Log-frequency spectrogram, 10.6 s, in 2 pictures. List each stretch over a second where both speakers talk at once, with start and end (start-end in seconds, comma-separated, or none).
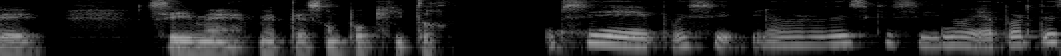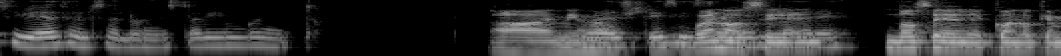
8.1-9.6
